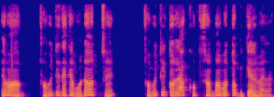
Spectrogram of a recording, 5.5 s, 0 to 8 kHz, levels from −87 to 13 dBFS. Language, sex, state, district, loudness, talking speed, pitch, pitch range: Bengali, male, West Bengal, Jalpaiguri, -17 LUFS, 120 wpm, 195 Hz, 160-205 Hz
